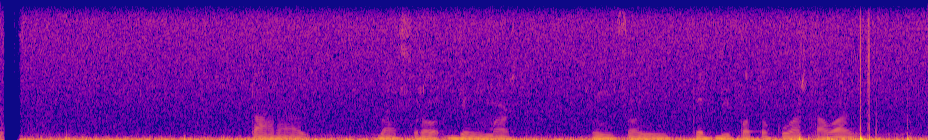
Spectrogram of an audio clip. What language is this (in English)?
Sundanese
